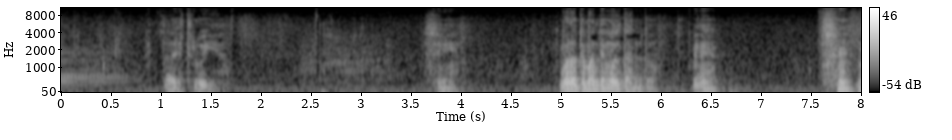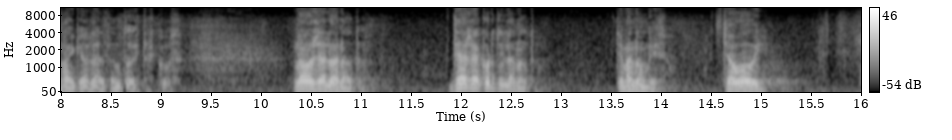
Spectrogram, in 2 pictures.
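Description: A man speaks calmly into a phone, in short phrases with pauses.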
